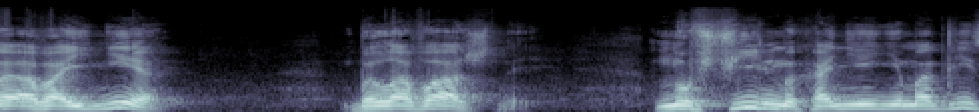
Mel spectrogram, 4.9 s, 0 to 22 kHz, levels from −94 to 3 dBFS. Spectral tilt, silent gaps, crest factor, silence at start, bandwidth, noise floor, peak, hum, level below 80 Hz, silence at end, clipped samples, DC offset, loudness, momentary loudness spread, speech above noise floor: -6.5 dB/octave; none; 14 dB; 0 s; 10.5 kHz; -58 dBFS; -4 dBFS; none; -58 dBFS; 0 s; under 0.1%; under 0.1%; -17 LUFS; 6 LU; 42 dB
